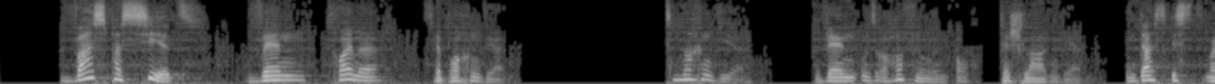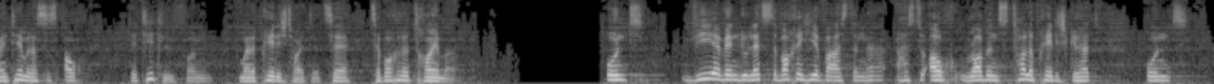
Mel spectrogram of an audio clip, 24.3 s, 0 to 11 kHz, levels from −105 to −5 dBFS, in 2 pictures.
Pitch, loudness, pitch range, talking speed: 140 Hz, -36 LUFS, 110-170 Hz, 120 wpm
